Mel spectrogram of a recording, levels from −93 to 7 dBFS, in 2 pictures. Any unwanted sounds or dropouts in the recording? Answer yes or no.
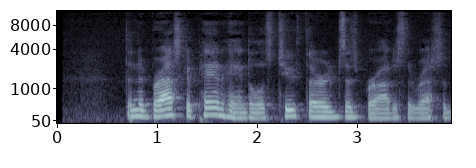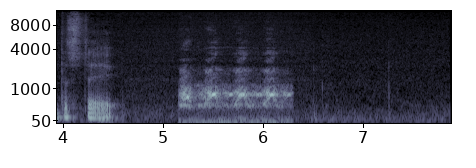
yes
